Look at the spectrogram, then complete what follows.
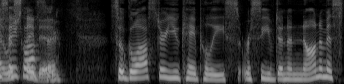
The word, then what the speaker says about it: Gloucester: Massachusetts has a Gloucester too, and we say it Gloucester, but I was like, do you guys say it Gloucester or something? Gloucester. I I wish they did. So Gloucester, UK police received an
